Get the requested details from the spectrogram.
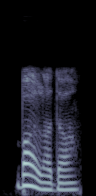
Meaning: ballad (a form of verse)
- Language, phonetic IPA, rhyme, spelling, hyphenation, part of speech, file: Hungarian, [ˈbɒlːɒdɒ], -dɒ, ballada, bal‧la‧da, noun, Hu-ballada.ogg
